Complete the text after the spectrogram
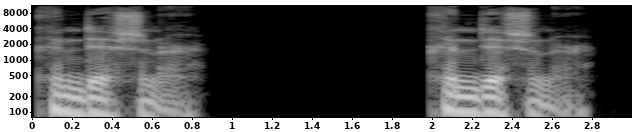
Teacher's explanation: The first vowel is a schwa.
